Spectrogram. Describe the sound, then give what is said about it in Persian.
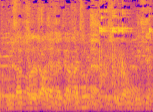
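Small glasses clink together in a toast, light chinks ringing out under the overlapping voices of people talking. “این استکان‌ها که با لفظ سلامتی به هم می‌خورند سالانه جان صدها تن را در ایران می‌گیرند.”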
